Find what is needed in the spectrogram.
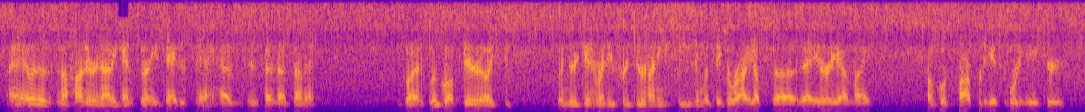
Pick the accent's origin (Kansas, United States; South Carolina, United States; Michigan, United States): Michigan, United States; Detroit; Well, I grew up on Detroit Knights.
